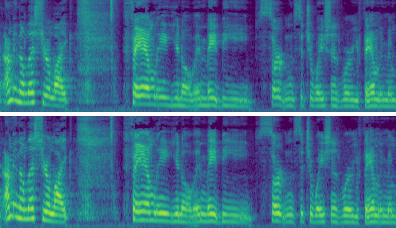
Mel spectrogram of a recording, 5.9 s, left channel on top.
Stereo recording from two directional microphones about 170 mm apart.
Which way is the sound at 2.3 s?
25° right (ahead or behind).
